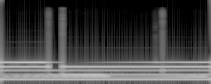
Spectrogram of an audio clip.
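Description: A steady chord of several pure electronic sine tones held without change, one of the middle tones dropping out about a second in, with two faint clicks.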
